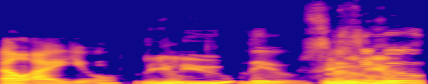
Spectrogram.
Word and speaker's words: Liu: Simu I think it's Limu. Liu. Limu? No, Li- it's Liu.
